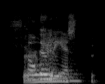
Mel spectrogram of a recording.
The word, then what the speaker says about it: Tholian: Yes, I would also like to share with him the what we discovered with it being, how do you pronounce those people? Tholian.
